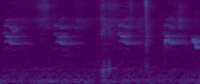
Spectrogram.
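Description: Near silence with several faint, short bird chirps repeating through the pause.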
